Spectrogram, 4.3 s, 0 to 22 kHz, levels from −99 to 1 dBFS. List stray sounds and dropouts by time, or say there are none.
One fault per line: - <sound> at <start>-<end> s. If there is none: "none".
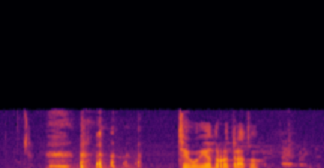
- laugh at 0.6-1.9 s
